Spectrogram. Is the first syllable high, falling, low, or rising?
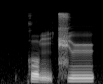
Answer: low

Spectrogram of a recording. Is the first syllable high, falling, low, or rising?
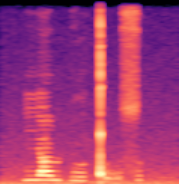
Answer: high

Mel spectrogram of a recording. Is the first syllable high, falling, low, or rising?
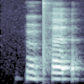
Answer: falling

